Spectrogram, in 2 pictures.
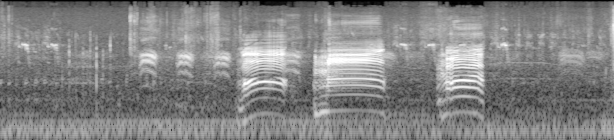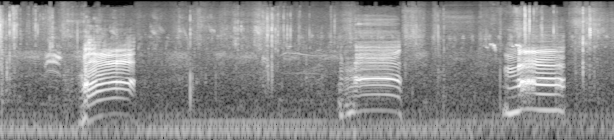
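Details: Sheep bleating repeatedly, with about eight harmonic, wavering baas of varying length, some short and some drawn out, spread across the recording over a steady low hum.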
